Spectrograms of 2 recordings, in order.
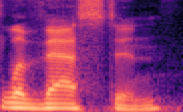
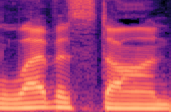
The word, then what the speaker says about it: Leveston: It's Leveston. Leveston. But I was saying Leviston because I obsess over getting these pronunciations correct. And so I found somewhere, I forget where it was, but it was pronounced Leviston, right? Not like Leviathan or whatever with the TH, but yeah, and apparently it's Leveston this whole time.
